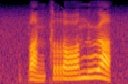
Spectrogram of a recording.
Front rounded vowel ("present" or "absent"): absent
